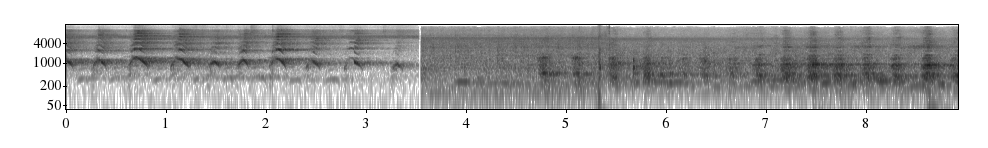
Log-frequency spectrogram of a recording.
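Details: Chimpanzee pant hoot, a display of strength and dominance: rapid rhythmic hooting pants for about three seconds, then a noisier stretch of overlapping hoots and screams with a hissing background.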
